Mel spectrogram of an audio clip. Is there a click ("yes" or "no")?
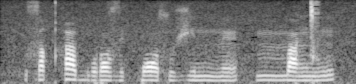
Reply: yes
